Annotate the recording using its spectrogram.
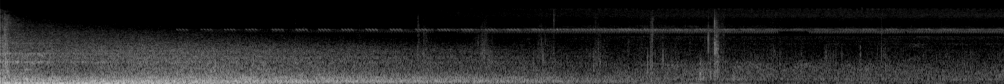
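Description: A deep rumble from a battlefield explosion dies away over the first six seconds or so, while crickets begin chirping steadily, high-pitched, about two seconds in. A few soft footsteps on a cobbled yard fall in the middle.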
